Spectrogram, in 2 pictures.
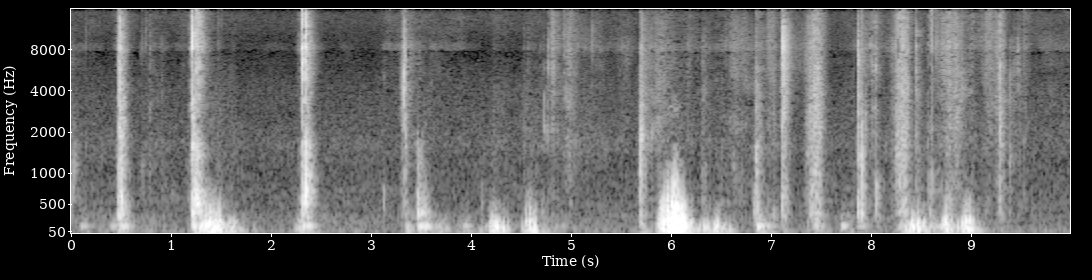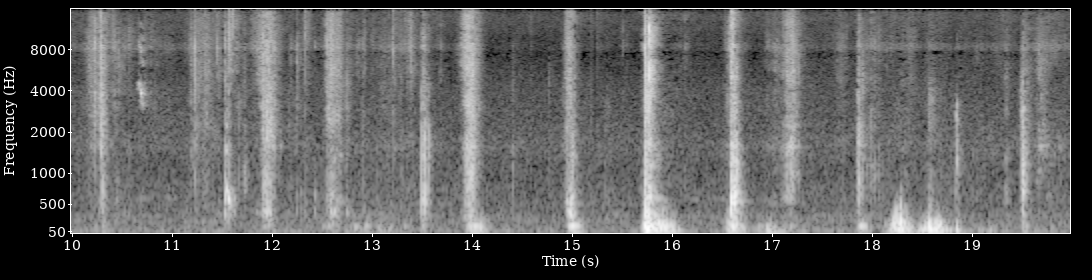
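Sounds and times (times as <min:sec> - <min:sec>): slime squishes: 0:00.3 - 0:03.5, 0:04.2 - 0:19.9
sticky slime pops and clicks: 0:01.2 - 0:01.6, 0:02.2 - 0:02.5, 0:15.7 - 0:16.7.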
